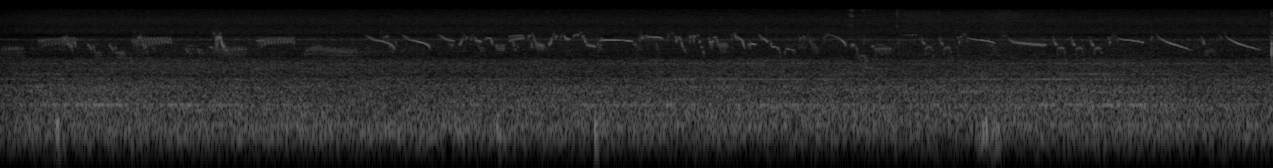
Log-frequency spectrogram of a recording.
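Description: Small birds singing in a quick run of short, high, falling chirps over a steady low rumble from the distant airfield.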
